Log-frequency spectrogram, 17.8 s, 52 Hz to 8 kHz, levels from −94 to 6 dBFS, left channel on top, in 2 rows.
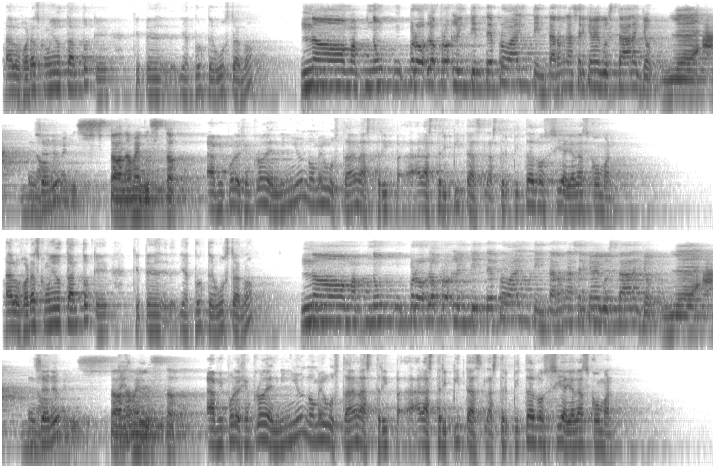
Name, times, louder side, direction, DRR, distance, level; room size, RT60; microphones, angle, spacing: voice 1, 0.0-1.4 1.8-3.1 9.2-9.6 10.3-10.7 11.4-16.6, right 2 dB, 50° right, 11 dB, 0.9 m, -29 dB
voice 2, 3.7-11.1, left 3 dB, 85° left, 6 dB, 1.7 m, -28 dB
25.0 x 20.0 x 6.7 m, 1.3 s
head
